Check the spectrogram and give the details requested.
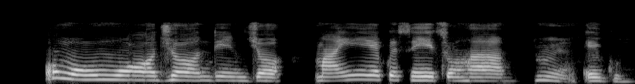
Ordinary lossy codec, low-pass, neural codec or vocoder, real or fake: none; 7.2 kHz; codec, 44.1 kHz, 3.4 kbps, Pupu-Codec; fake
